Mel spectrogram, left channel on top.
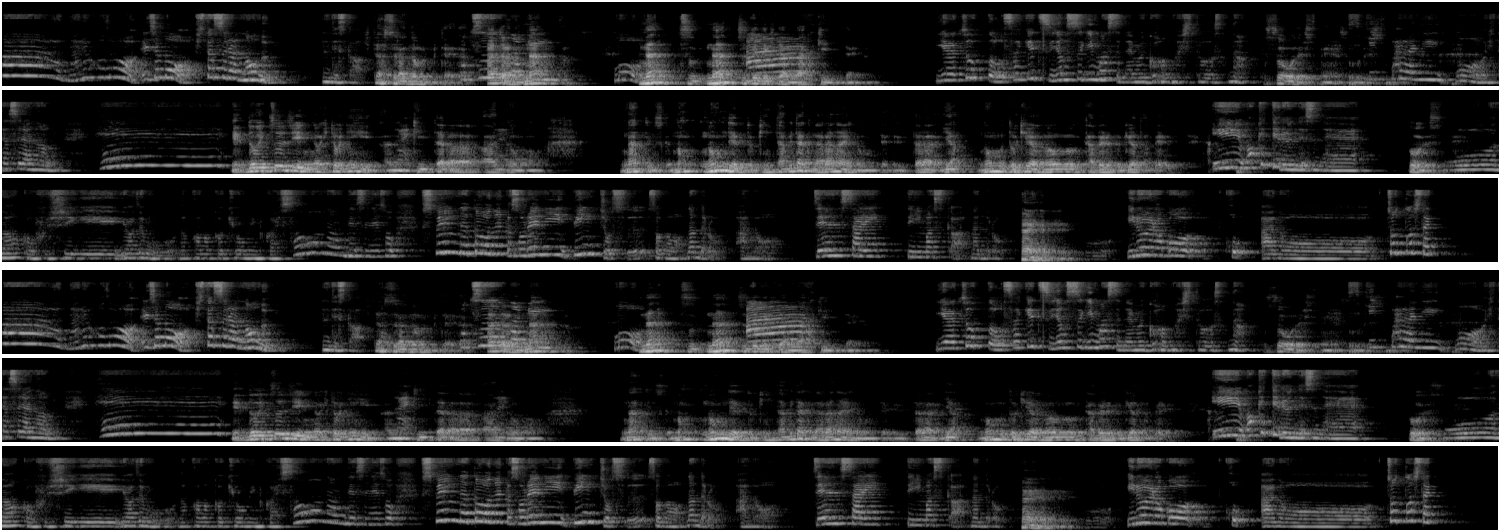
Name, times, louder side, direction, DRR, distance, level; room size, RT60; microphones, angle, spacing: voice 1, 0.0-2.8 3.2-3.9 4.6-5.6 6.1-6.4 7.4-8.2 9.3-12.5 12.8-13.1 13.6-17.3 18.9-19.1 19.9-20.1 27.1-28.7 29.4-37.7 38.1-40.0 40.8-44.2, right 1 dB, 15° right, 0.7 m, -33 dB
voice 2, 3.7-5.5 6.4-8.8 12.7-14.0 17.3-20.7 21.2-26.7 29.0-29.4 40.1-40.7, left 1 dB, 50° left, 0.8 m, -28 dB
10.5 x 6.6 x 2.6 m
head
